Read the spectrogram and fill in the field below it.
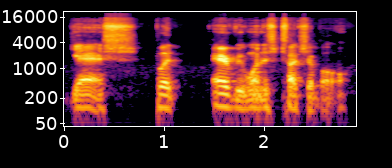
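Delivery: low, soft, slushy-S movie-star impression; hushed, deliberate impersonation of a screen legend; Sean Connery impersonation. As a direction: drop low and quiet, every S turned to sh. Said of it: "That's my Sean Connery impersonation".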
